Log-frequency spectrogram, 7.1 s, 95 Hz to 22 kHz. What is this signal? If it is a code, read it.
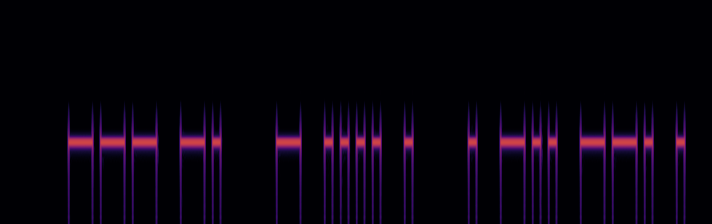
Morse code, heard as a keyed tone, about 15 wpm, 700 Hz. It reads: ON THE EDGE
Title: Sets of 5 Words 15wpm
